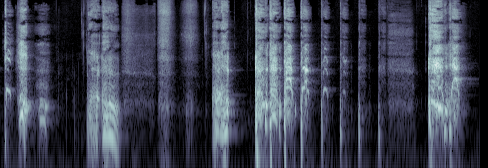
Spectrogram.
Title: Bad male cough sound effect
